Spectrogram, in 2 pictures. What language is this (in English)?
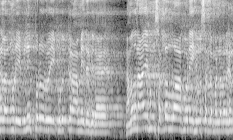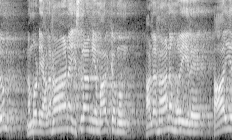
Arabic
